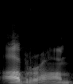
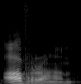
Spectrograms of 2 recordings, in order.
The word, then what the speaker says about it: Avraham: Now, to add one little more wrinkle to the cause is that his name in Hebrew is not Abraham, which would be normal in that pronunciation. It's actually Avraham, because the majority, I'm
